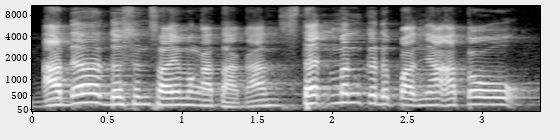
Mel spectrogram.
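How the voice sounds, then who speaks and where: A man's voice: high-pitched, moderate pace, sharp tone, long reverb tail. A young man, a student, asking a doctor a question in a hesitant, polite way with nervous laughs. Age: young adult.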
